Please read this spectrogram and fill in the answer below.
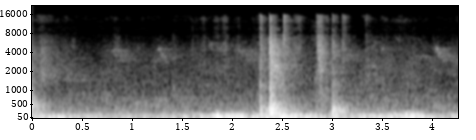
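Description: Wind rumbling on an outdoor microphone, with sharp knocks about two and a half seconds and three seconds in.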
